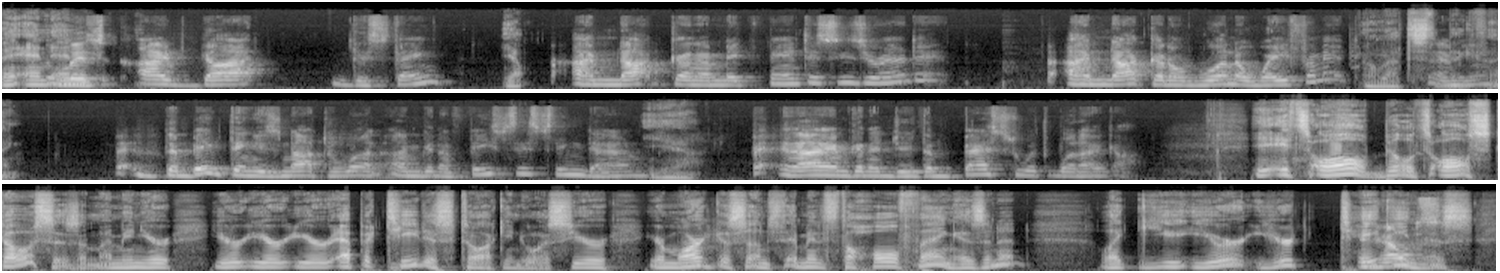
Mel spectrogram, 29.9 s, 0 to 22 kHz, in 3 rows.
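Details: Adult man with late-stage ALS, diagnosed 4.5 years ago, with onset in the right calf spreading upward; it now reaches his neck, causing difficulty speaking and breathing. He speaks using a ventilator. Dysarthria in amyotrophic lateral sclerosis.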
